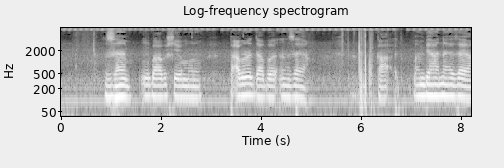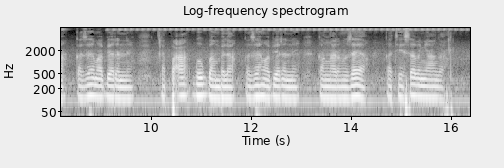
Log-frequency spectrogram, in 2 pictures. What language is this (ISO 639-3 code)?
dag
